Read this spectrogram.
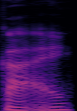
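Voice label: "gai" Mandarin Chinese, third tone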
